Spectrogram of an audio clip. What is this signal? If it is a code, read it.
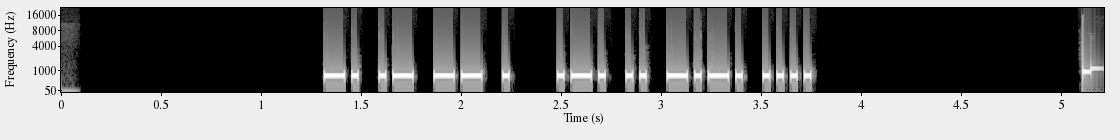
Morse code, heard as a keyed tone, about 36 wpm, 700 Hz. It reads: NAME RICH
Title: K1USN SST QSO Practice 35wpm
